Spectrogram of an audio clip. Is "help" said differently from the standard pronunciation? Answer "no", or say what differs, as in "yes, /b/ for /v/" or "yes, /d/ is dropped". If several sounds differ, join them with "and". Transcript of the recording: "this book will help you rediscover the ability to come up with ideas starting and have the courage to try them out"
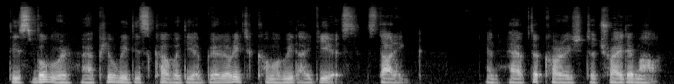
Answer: yes, /l/ is dropped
